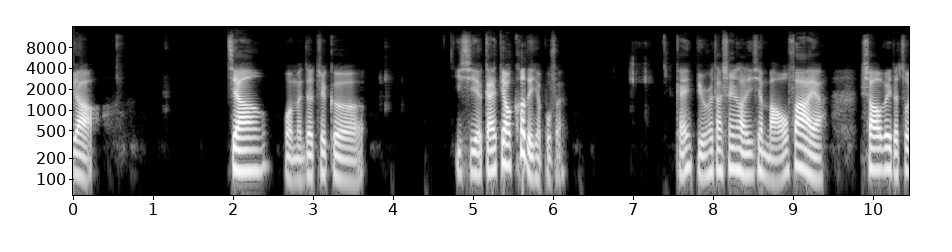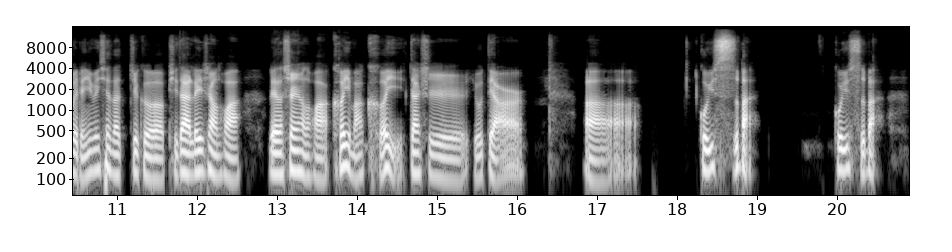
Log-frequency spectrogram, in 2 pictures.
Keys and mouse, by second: 1.0-1.3 shift+right drag, 1.3-3.0 ctrl+middle drag, 3.0 click, 3.9 a, 4.1 a, 5.4-8.2 middle drag, 8.2 drag, 9.1 a, 9.3 a, 10.5-20.9 middle drag.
